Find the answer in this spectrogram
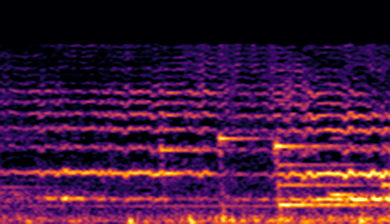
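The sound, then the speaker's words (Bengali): Mosquito whine close to the ear, the insect having flown in through an open window: a thin, steady, high buzz holding nearly constant pitch, continuous for the whole stretch with slight wavering. “হঠাৎ শুনে কানের ভেতর একটা মশা গুনগুন করছে, খোলা জানালা দিয়ে মশা ঢুকেছে ভেতরে।”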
